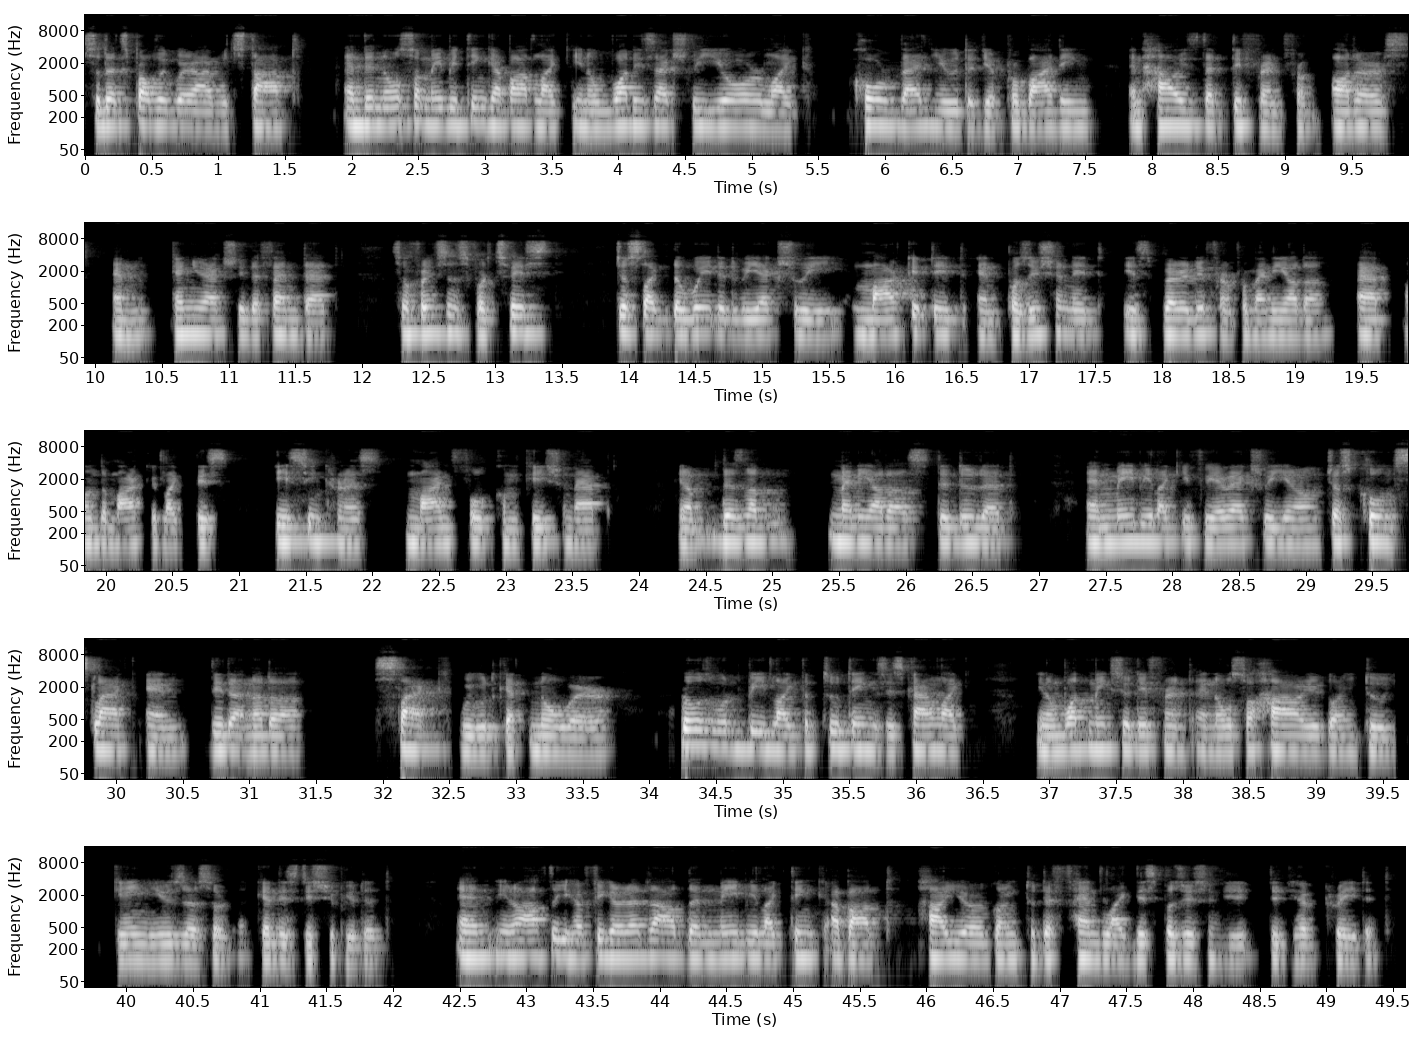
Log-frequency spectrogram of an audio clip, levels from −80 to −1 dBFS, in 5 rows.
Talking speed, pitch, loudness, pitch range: 190 wpm, 130 Hz, -20 LUFS, 125-140 Hz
